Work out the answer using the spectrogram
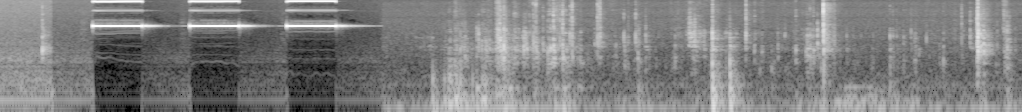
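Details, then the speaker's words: Old hardwired, interconnect-capable ceiling smoke alarm being test-activated before replacement: three loud shrill beeps about a second apart, then handling noise; test cycle works normally. "Let me go ahead and activate this. Do a quick test."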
